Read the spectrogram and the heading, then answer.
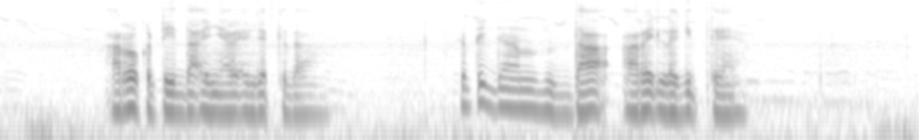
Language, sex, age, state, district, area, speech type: Santali, male, 18-30, West Bengal, Purulia, rural, spontaneous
